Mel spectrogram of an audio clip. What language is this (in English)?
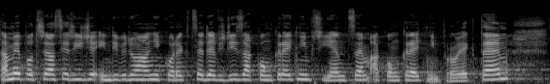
Czech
